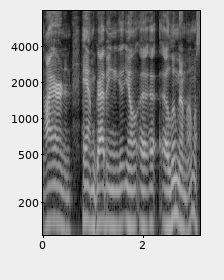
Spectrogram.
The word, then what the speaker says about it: aluminum: it's aluminum, by the way. It was discovered in America by an American, and it's pronounced aluminum.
